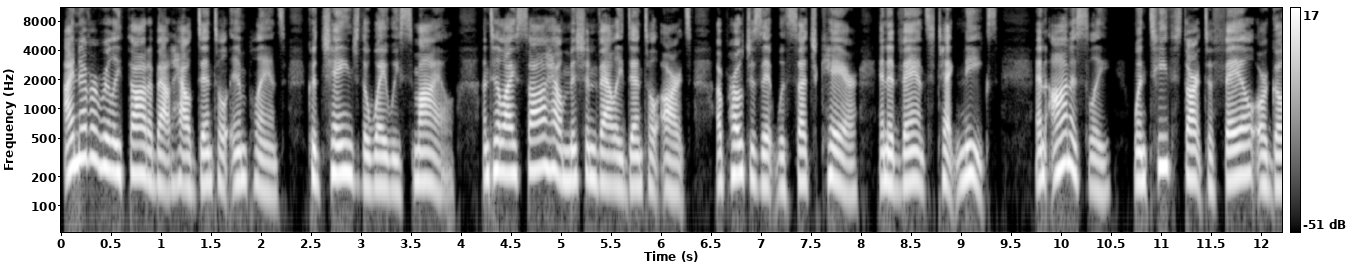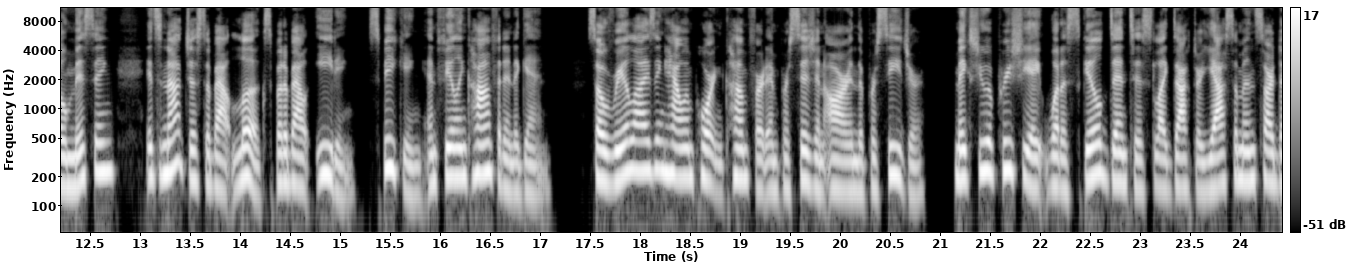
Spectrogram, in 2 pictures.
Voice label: voiceover; Dental Implants Explained; Mission Valley Dental Arts; Explain benefits and procedure of dental implants, emphasizing patient comfort; Kaylin AI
